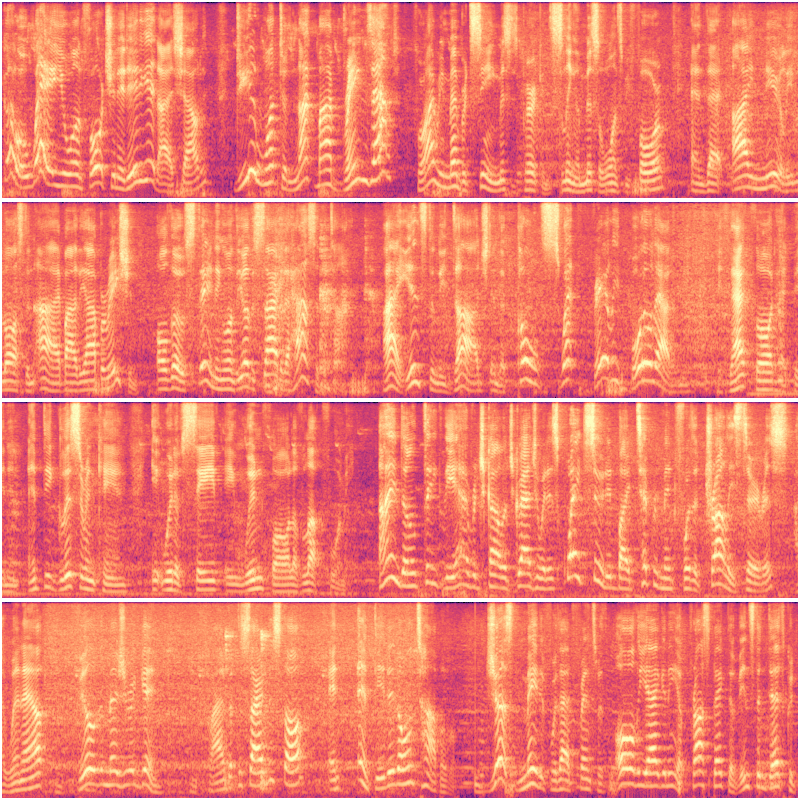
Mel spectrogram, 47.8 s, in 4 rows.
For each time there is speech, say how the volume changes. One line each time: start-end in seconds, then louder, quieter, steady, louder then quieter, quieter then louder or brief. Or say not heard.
0.0-47.7 steady.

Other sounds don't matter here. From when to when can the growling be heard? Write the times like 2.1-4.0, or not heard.
15.8-16.4.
